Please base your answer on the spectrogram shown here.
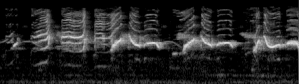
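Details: Singing and dancing Chinese hwamei delivers rich, loud slurred whistles mixed with rasping trills, notes swooping up and down in quick irregular phrases.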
